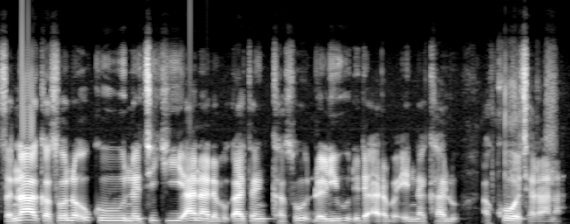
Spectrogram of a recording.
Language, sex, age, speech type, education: Hausa, male, 15-29, spontaneous, tertiary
